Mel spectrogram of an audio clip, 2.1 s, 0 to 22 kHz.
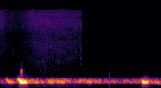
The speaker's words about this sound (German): Der Gesang der Finnwale kann so laut sein wie Motoren sehr großer Schiffe und er ist unter Wasser noch weit über 1000 Kilometer entfernt zu hören.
